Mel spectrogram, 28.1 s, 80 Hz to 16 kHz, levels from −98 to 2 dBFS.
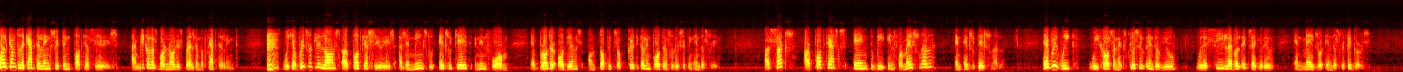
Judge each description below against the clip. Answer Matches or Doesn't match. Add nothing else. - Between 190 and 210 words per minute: Doesn't match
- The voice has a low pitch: Doesn't match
